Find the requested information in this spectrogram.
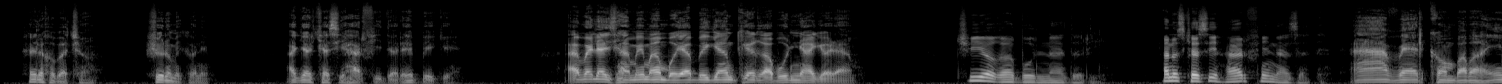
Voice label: farsi impersonations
